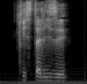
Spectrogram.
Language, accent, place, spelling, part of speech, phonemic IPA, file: French, France, Lyon, cristalliser, verb, /kʁis.ta.li.ze/, LL-Q150 (fra)-cristalliser.wav
- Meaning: 1. to crystallize 2. to freeze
